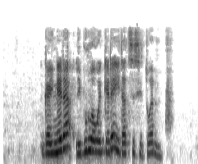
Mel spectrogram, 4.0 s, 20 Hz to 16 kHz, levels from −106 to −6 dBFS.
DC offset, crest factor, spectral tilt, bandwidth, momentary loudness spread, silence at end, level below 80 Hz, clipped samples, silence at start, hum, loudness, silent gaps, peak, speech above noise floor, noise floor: under 0.1%; 20 dB; -5 dB/octave; 9.2 kHz; 16 LU; 0.6 s; -66 dBFS; under 0.1%; 0.85 s; none; -21 LUFS; none; -4 dBFS; 50 dB; -70 dBFS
